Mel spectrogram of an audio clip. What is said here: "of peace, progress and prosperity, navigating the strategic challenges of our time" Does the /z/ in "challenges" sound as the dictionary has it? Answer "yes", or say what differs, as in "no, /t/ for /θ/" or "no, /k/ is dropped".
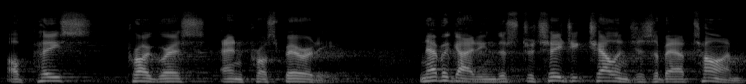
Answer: yes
